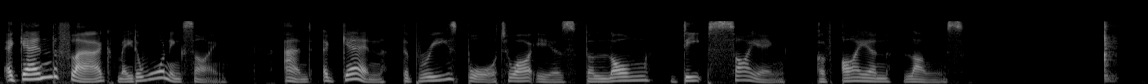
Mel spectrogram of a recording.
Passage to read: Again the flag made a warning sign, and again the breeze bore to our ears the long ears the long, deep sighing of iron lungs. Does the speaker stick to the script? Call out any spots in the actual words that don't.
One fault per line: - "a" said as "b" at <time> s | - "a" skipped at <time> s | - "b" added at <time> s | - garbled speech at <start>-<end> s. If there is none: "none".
- "ears the long" skipped at 6.5 s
